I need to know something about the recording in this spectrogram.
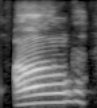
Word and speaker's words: Engh: His name is Paul Ung. It's spelled ENGH.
